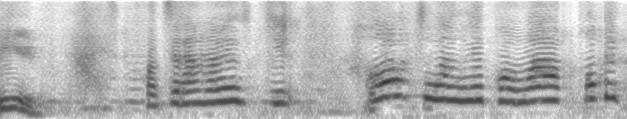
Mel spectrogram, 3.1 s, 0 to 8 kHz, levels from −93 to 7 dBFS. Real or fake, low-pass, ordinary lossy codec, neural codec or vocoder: fake; none; none; codec, 16 kHz, 1 kbps, FreqCodec, smaller model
